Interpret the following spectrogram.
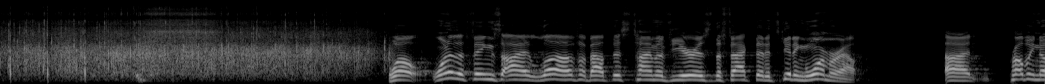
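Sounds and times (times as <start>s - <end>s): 
audience clapping: 0.0s - 4.0s
speech: 3.9s - 8.7s, 9.4s - 10.4s.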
